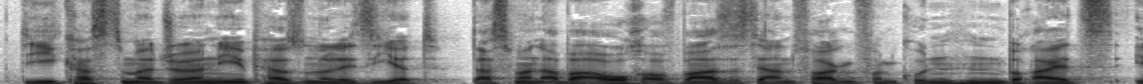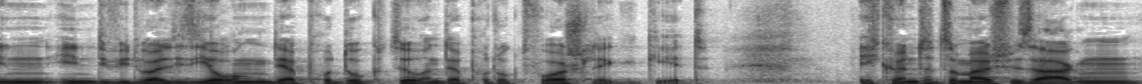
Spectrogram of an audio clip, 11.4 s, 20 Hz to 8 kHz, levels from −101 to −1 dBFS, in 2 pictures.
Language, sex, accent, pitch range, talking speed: English, male, German, 90-100 Hz, 145 wpm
